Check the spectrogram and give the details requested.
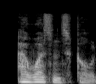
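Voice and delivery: plain reading voice

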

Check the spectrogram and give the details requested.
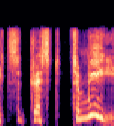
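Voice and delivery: high, trembling, quavering voice. Reading a novel aloud, the narrator voices the aunt answering the uncle, in a shaking voice. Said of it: "said Aunt Petunia in a shaking voice".

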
